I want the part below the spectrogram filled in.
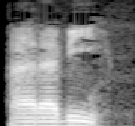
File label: "Arabic", dari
